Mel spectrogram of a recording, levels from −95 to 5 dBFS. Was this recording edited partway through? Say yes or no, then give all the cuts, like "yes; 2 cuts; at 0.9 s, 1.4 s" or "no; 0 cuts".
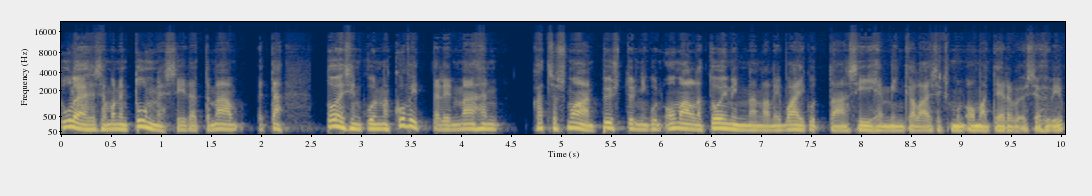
no; 0 cuts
